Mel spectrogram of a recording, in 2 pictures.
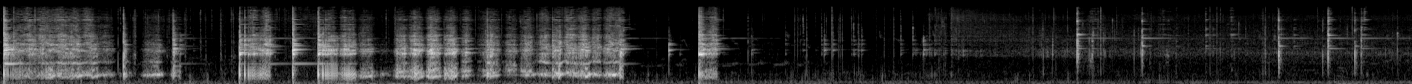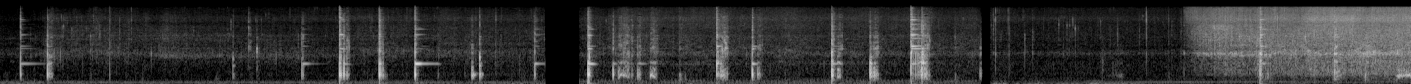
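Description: A metal spatula scrapes and stirs in a steel wok of hot oil, the pan ringing with each stroke for the first few seconds. Then come scattered light taps and clicks. Near the end a loud, steady sizzle starts as chopped garlic and red chilli fry in the oil under the spatula.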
